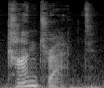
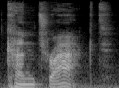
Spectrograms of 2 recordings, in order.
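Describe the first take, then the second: First: The stress is on the first syllable. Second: The stress is on the last syllable. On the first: It is used as a noun or adjective. "the stress is on the first syllable" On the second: It is used as a verb. "we're going to put the stress on the final syllable"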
